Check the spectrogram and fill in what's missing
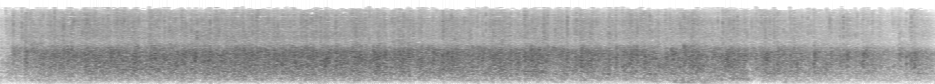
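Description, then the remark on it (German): A large audience at the Klingende Steiermark show claps steadily for about seven seconds for the day's harmonica candidate, Moritz Gruber, a dense, even wash of hands with no breaks or swells and no voices on top. “Applaus für den heutigen Harmonikakandidaten, für den Moritz Gruber.”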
